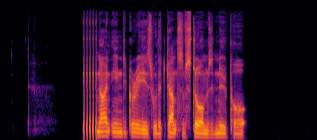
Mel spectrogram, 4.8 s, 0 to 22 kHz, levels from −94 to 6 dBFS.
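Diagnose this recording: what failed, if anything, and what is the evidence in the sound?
Repeated buffer at 1.25 to 1.44 s and again at 2.46 to 2.51 s, a driver or buffer failure. At 1.25 s a single 46 ms slice of speech sounds five times in a row, each repeat butting against the last with a hard join, giving an audible stutter. Roughly 200 ms of real audio is missing there. At 2.46 s the same slice length plays twice, a brief hiccup losing about 50 ms. When fresh samples failed to arrive, the device replayed its last block. The 46 ms repeat length fits a 2048-sample buffer.

Microphone volume stepped up at 2.13 s, in call processing. The speech and the background noise rise together by about 5 dB in a single step, within roughly 10 ms, with no gradual ramp. Because both rise by the same amount, the change happened before any separation of voice from noise. The call software's input gain control judged the microphone too quiet and raised the device's capture level in one increment.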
